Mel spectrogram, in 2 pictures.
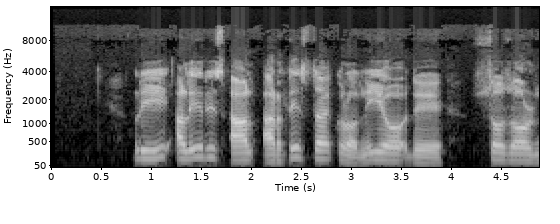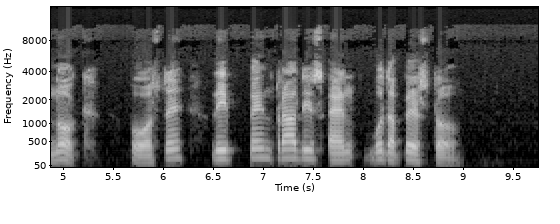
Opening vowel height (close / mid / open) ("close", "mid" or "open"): close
